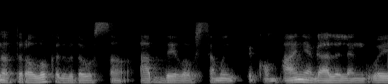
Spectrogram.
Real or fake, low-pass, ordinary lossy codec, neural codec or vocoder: fake; 7.2 kHz; Opus, 64 kbps; codec, 24 kHz, 0.9 kbps, DualCodec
